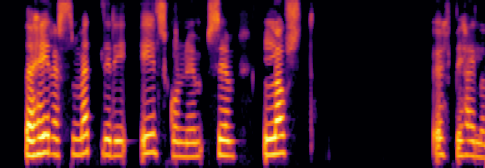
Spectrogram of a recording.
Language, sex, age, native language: Icelandic, female, 11, Icelandic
